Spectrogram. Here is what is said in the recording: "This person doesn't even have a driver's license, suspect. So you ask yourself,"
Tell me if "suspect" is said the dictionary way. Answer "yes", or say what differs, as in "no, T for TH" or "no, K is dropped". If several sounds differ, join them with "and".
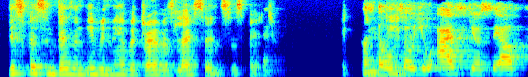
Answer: no, K is dropped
